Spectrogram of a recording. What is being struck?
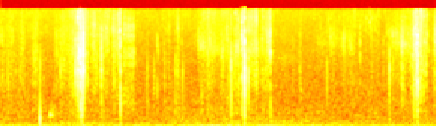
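Plastic gel bead cold pack.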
